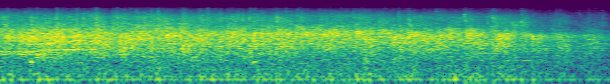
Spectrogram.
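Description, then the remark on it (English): An audience applauds steadily to welcome a family at a church service, a dense wash of clapping that holds strong for several seconds before beginning to taper off toward the end. “Be nice to round of applause to welcome the family.”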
